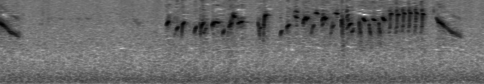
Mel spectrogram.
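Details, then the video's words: European goldfinch recorded in Souk Ahras, Chaayba, Algeria: a short descending note, a pause, then a fast liquid twittering phrase of high chirps ending in a downslurred whistle. "chant chardonneret"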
